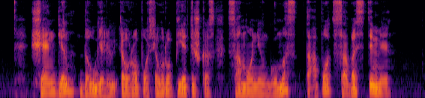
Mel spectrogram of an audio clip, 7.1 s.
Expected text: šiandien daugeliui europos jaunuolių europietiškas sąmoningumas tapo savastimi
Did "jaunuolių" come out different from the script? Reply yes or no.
yes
